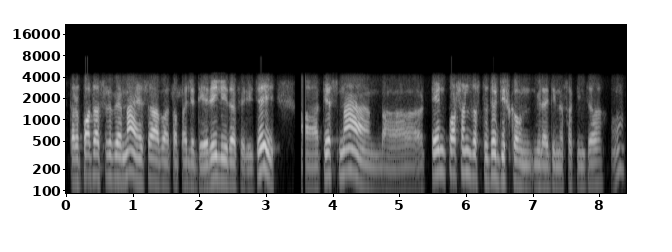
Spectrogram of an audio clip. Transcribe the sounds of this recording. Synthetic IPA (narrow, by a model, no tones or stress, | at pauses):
t̪ʌɾʌpʌt͡sasrupjamaesʌʌbʌt̪ʌpaĩled̪ʱeɾʌjlid̪apʰeɾit͡sʌj̃ | t̪esma | ʈenpʌrsʌɳʈd͡zʌst̪ot͡sʌĩɖiskawɳmilajd̪inʌsʌkint͡sʰʌɦũ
